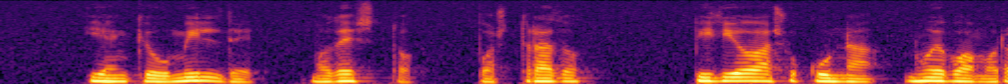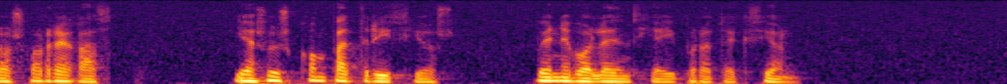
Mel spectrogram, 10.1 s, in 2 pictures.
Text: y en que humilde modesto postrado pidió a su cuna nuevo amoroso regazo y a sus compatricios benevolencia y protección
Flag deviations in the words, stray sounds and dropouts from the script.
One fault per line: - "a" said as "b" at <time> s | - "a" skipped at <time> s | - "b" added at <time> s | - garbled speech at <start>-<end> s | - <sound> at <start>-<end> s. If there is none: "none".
- dropout at 5.6-5.7 s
